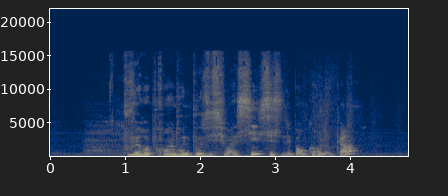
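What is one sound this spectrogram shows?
A young woman speaks calmly and softly into a close microphone.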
